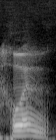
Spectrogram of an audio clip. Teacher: Khuz, hujung lidah keluar. Kalau bunyi khuz, tak betul.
